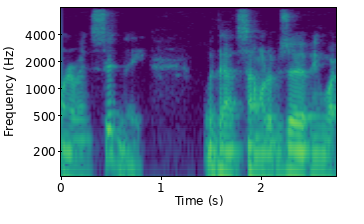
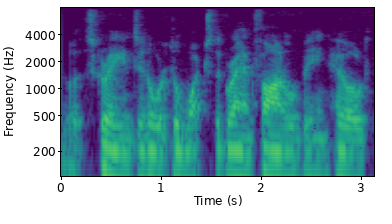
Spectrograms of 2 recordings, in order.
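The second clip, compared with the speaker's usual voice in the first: ordinary talk, nothing marked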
